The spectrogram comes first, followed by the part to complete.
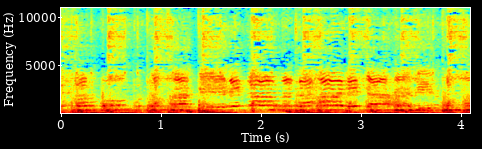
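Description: Group singing of a tribal folk dance song, with regular percussion beats and a steady held note underneath.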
